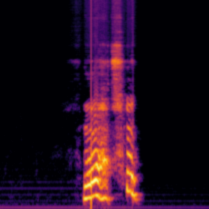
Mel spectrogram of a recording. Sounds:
Sneeze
